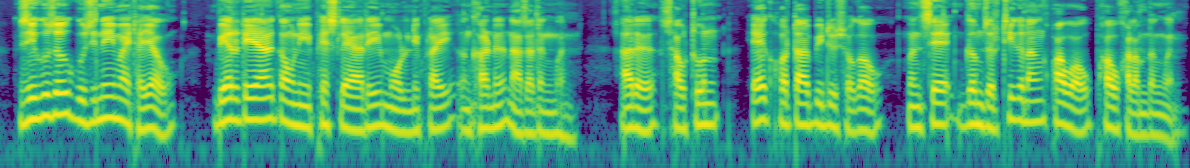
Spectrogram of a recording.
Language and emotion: Bodo, neutral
